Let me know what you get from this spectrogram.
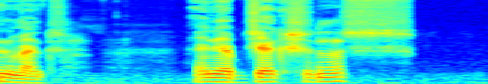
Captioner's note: speaking FRENCH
